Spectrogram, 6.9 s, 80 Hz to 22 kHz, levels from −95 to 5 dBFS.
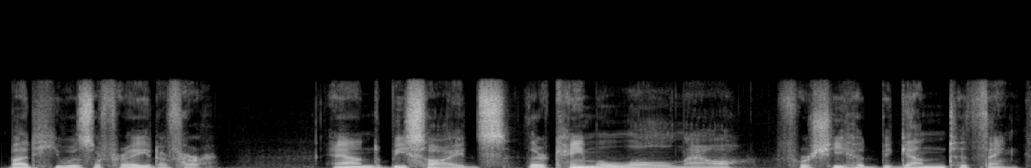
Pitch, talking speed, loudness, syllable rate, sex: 105 Hz, 165 wpm, -20 LUFS, 4.2 syllables/s, male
